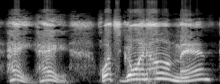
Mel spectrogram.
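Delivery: high-pitched acted call-over; puzzled older brother. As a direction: call the servant over, voice jumping up. Older son calls a servant over.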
